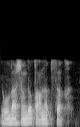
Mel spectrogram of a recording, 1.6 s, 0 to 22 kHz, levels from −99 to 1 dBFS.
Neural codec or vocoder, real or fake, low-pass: codec, 16 kHz, 16 kbps, FunCodec, trained on Chinese and English, 50 frames a second; fake; 3.6 kHz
